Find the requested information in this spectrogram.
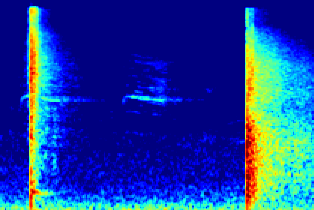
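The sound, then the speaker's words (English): Bottle rocket fireworks give two sharp, loud cracks about a second and a half apart, with a faint, thin whistling hiss in between. “Let's light another one. I do love bottle rockets.”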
